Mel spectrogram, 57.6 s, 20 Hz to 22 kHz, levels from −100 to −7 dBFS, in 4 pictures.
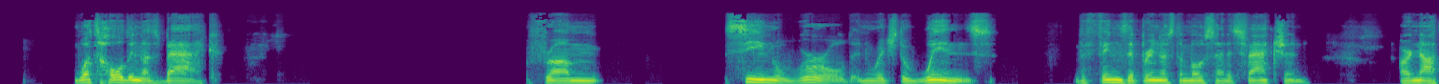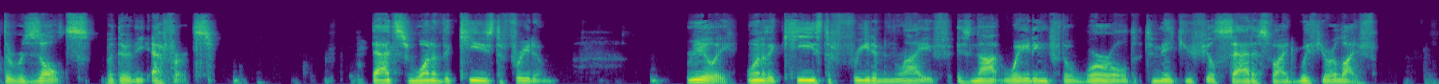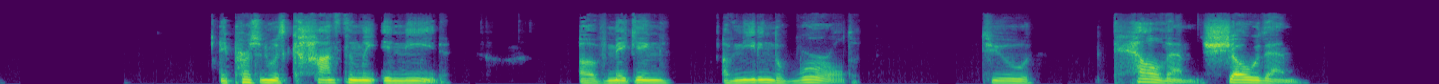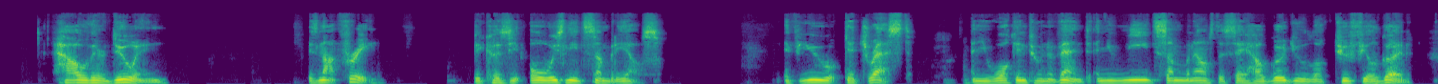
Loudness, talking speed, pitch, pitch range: -23 LUFS, 115 wpm, 100 Hz, 90-110 Hz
